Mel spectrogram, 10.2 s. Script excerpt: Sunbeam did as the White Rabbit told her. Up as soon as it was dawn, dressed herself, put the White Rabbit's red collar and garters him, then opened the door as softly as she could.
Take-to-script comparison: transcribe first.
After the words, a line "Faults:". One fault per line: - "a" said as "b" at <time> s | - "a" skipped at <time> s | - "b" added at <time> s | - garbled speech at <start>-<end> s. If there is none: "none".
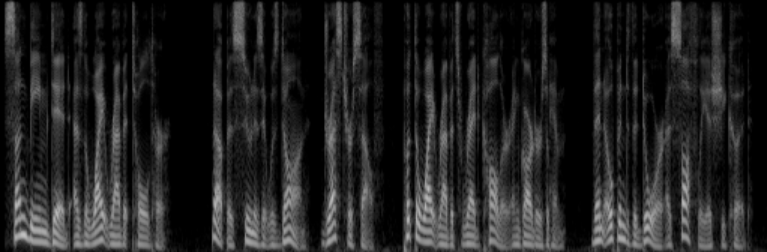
Sunbeam did as the White Rabbit told her. Up as soon as it was dawn, dressed herself, put the White Rabbit's red collar and garters him, then opened the door as softly as she could.
Faults:
none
